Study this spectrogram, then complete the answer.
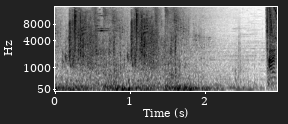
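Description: A Depulso force-push spell is cast in Hogwarts Legacy, giving loud, dense whooshing blasts with booming impacts in quick succession, then a sharp final burst, with no talk over it.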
